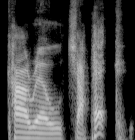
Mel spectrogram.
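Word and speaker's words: Karel Čapek: a writer from the Czech Republic called Carell Carell chapek tells you how to pronounce it as well um and and most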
